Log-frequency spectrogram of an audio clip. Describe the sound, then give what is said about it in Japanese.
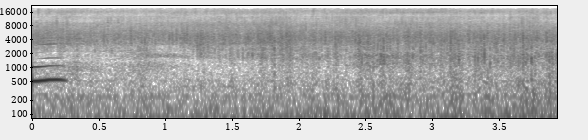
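Foam of a carbonated mint shampoo, lathered in the palms, fizzes and pops beside the ear in a steady, soft crackle of tiny bursting bubbles that continues evenly throughout, after a brief trailing voice at the very start. “耳元で炭酸の泡が弾けてるの分かりますか？”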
